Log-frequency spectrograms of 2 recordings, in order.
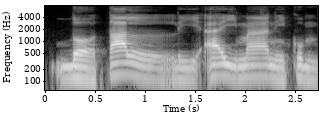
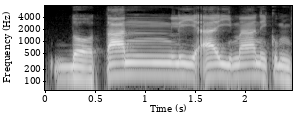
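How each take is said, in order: First: The n sound merges into the l. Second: The n sound is kept before li. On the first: The speaker calls it right. "Tanwinnya ini dimasukkan ke huruf lam" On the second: The speaker calls it wrong. "Jangan dibaca dotan li aimanikum"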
